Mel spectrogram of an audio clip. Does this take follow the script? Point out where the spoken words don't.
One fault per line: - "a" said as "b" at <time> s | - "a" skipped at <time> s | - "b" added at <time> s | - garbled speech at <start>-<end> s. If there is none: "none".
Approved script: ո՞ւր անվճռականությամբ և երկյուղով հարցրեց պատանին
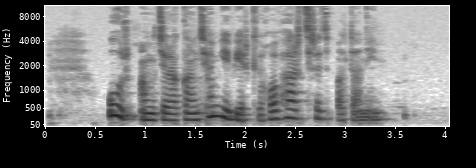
none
